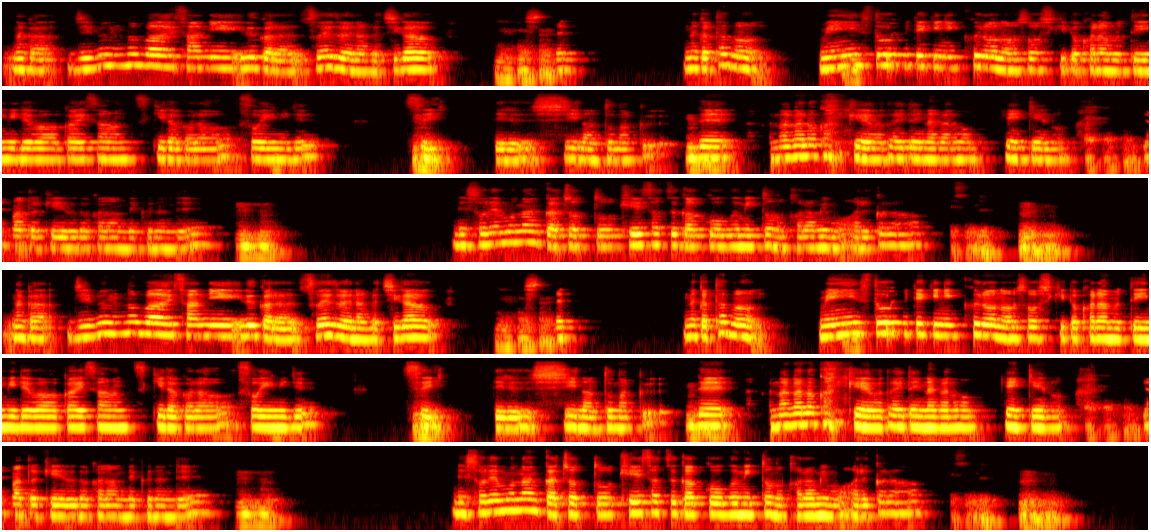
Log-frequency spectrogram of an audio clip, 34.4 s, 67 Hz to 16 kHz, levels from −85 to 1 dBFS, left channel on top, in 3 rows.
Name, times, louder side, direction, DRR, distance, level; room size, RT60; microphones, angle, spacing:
voice 1, 0.0-4.3 5.2-5.6 6.8-7.6 8.2-12.7 13.0-14.6 15.7-15.9 16.4-18.0 18.4-18.7 19.2-21.2 21.5-22.1 23.0-25.1 27.4-32.1, right 3 dB, 60° right, 8 dB, 0.4 m, -23 dB
voice 2, 4.9-5.5 8.5-8.6 15.6-15.8 18.3-18.7 22.3-22.8 25.3-25.7 32.4-32.8 33.1-33.6, left 2 dB, 85° left, -7 dB, 1.1 m, -29 dB
2.8 x 2.3 x 2.2 m, 0.37 s
head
